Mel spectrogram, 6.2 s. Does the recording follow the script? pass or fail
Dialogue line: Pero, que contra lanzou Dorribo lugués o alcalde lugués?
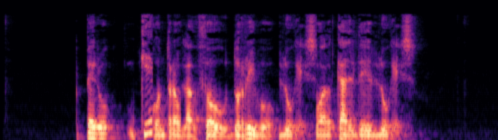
pass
